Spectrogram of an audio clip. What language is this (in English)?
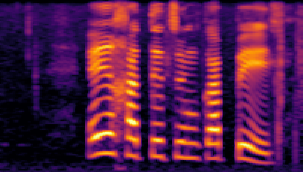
Tswana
